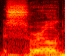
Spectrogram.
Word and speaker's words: Ciryl: I mean, couldn't pronounce that worse, but I think I'm gonna go with surreal Gane. Ciryl Gane. – Surreal, Gane. A surreal gain.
